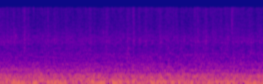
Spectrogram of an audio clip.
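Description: Steady road rumble from a moving car driving around a bend between Braga and Guimarães, a deep continuous drone of engine and tyre noise with no voices, holding an even level throughout.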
